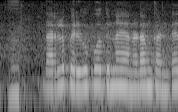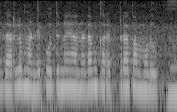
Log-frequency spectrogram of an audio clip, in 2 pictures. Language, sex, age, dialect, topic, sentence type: Telugu, female, 25-30, Utterandhra, banking, statement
